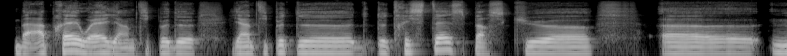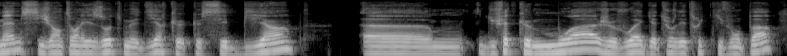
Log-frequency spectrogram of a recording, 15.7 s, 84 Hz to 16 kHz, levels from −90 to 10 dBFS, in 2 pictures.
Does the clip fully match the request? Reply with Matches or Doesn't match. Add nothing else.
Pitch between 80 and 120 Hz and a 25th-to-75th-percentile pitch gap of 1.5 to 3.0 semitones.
Matches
